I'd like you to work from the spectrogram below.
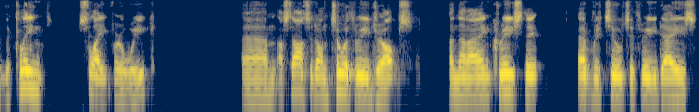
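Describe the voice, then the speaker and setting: A man's voice: medium pitch, dull audio. A man with a Yorkshire accent on a video call, telling his story in a rambling, self-deprecating way with frequent chuckles. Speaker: guest giving a testimonial. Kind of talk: casual video call chat.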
